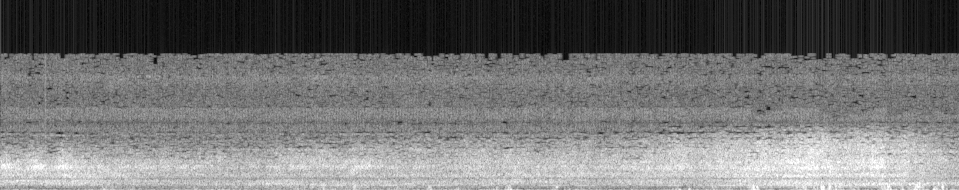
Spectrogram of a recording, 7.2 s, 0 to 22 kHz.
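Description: Airbus A330-243 airliner's Rolls-Royce Trent 700 jet engines running as it rolls out along the runway after touchdown, a steady rushing jet noise with a faint steady tone. It grows louder and gustier in the last couple of seconds.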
